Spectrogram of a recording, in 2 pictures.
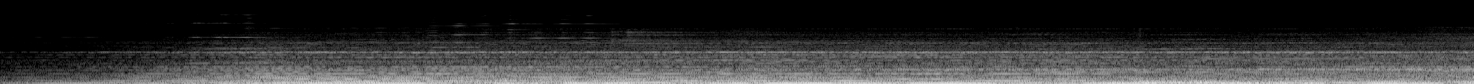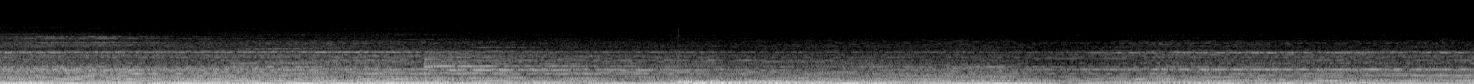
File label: Black Loop; bright memory mobile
